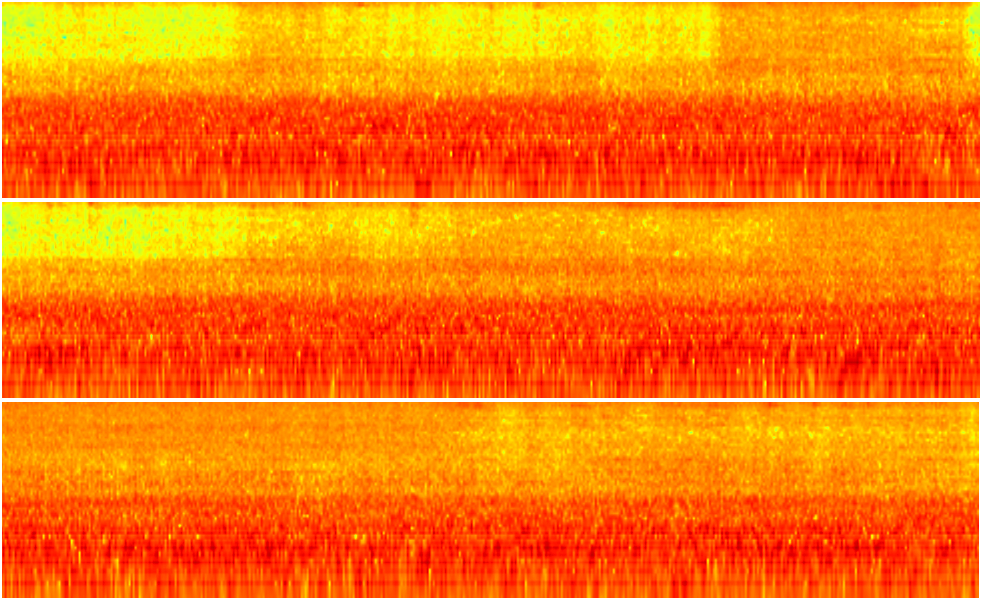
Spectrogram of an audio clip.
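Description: Passenger train running at speed, heard from the rear of its last carriage: a steady, loud rolling noise of wheels on the rails that carries on unbroken.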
